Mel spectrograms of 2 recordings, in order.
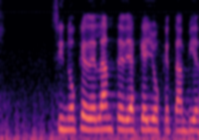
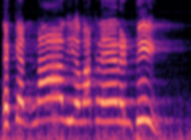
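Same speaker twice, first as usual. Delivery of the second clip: devil taunting; 9 semitones higher, 8 dB louder than usual. Acted. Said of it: "El diablo hablando".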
